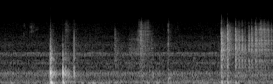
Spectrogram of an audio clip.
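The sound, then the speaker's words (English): Small dice, rolled for initiative, clatter across a hard tabletop in a few sharp knocks, then a quick rattling burst of several more dice tumbling and settling near the end. “Roll initiative, please.”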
